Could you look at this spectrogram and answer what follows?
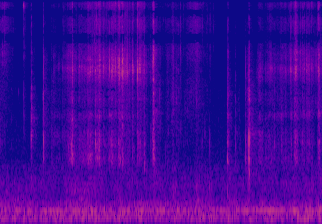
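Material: Soap.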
